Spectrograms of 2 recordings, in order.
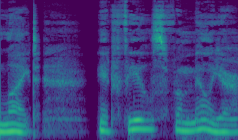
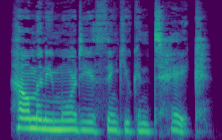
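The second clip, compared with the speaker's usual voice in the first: fast, louder taunt; 3 semitones higher, 7 dB louder, faster than usual. A narrator's reading. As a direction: rush the taunt at him. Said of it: "I taunt".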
